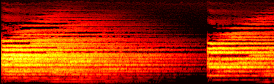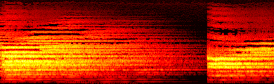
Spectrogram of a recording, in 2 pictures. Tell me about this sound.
Synth Lead line with a sci-fi feel to it
drum-and-bass, lead, synth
